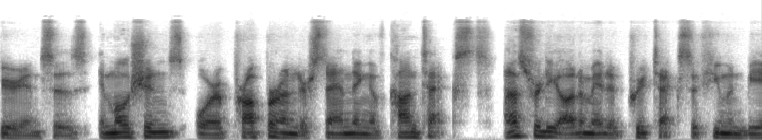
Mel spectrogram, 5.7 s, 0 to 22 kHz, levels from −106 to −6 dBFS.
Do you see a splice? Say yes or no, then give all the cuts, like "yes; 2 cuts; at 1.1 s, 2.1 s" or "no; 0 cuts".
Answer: no; 0 cuts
